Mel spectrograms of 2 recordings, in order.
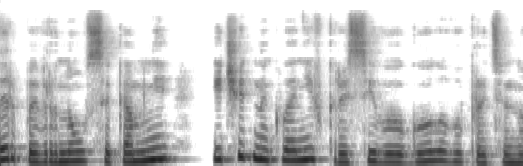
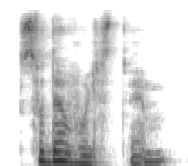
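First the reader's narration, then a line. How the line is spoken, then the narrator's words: Whisper. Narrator (Russian): прошептала я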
